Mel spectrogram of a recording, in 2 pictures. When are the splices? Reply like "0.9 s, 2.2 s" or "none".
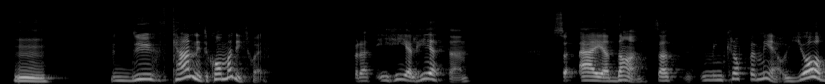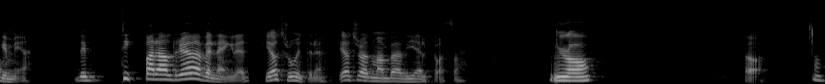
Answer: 3.5 s, 6.5 s, 10.7 s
